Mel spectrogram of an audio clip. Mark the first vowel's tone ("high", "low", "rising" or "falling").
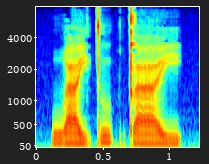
low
